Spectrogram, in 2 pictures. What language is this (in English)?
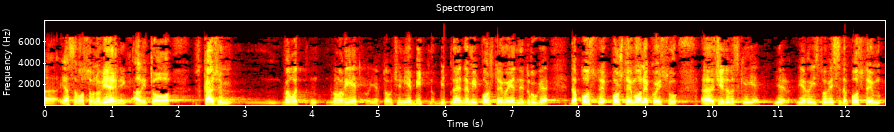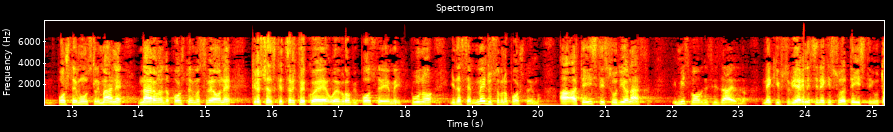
Croatian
